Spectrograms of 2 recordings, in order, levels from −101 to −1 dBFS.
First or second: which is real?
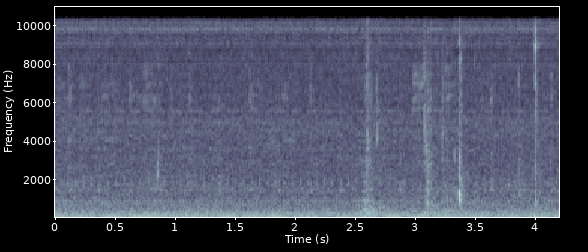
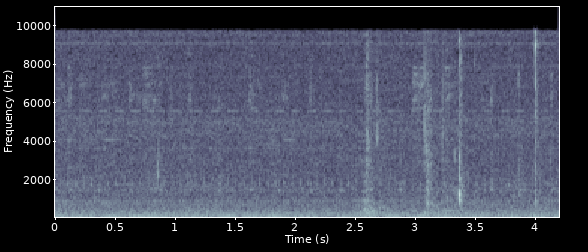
second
